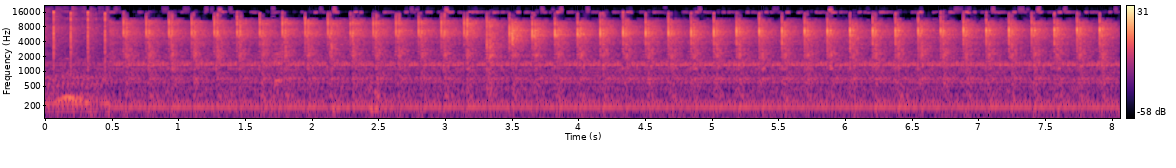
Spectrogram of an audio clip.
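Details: Shockwave therapy to treatment sites for lower back pain and hip mobility: rapid regular tapping pulses, about two per second, over a steady hum from the handpiece firing during treatment.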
